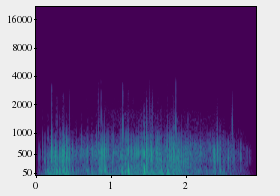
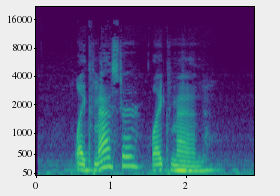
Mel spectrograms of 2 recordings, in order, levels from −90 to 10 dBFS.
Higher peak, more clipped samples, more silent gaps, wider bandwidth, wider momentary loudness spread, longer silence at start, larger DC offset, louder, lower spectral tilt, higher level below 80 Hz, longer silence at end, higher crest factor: second, -22 dBFS vs 0 dBFS; neither; neither; second, 3.8 kHz vs 9.6 kHz; about the same, 9 LU vs 9 LU; about the same, 0.05 s vs 0.15 s; neither; second, -43 LUFS vs -17 LUFS; first, -12 dB/octave vs -8 dB/octave; second, -50 dBFS vs -38 dBFS; about the same, 0.2 s vs 0.2 s; about the same, 20 dB vs 18 dB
